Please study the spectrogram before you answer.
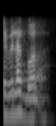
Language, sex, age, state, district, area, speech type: Assamese, male, 18-30, Assam, Darrang, rural, conversation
